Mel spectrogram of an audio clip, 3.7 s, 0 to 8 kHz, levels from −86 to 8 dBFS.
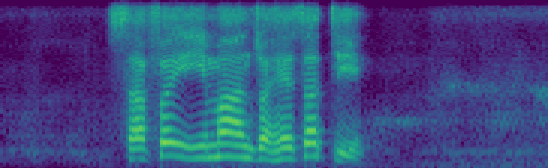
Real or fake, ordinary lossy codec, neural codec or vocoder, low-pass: fake; Opus, 24 kbps; codec, 24 kHz, 0.5 kbps, DualCodec; 7.2 kHz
